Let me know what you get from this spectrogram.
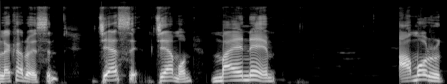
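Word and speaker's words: عمرو: একটা কথা মনে রাখবেন, যদি কোথাও আইন মিম র একসাথে লেখা থাকে এবং তারপরে যদি একটা ওয়াও থাকে, তাহলে তার উচ্চারণ হয় আমর।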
